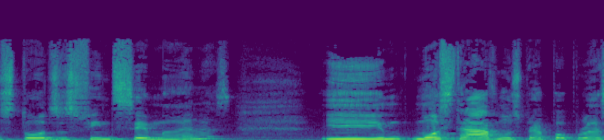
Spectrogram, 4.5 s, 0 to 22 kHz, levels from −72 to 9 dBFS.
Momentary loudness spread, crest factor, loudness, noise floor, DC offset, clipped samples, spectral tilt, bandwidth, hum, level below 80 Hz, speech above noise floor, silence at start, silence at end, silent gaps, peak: 13 LU; 14 dB; -14 LUFS; -41 dBFS; 0.6%; under 0.1%; -4 dB/octave; 16.5 kHz; none; -52 dBFS; 27 dB; 0 s; 0 s; none; 0 dBFS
